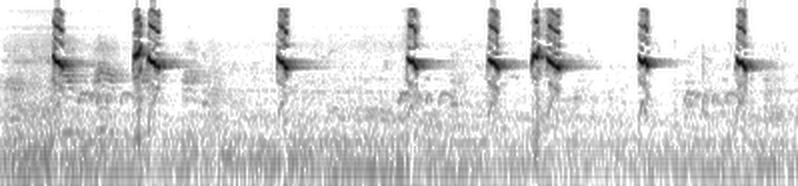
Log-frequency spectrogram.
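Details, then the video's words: Persistent sooty-headed bulbul singing: eight bright chirps over eight seconds, mostly single downslurred notes with a couple of doubled phrases, irregularly spaced in a quiet setting. "Burung Kutilang Gacor Doooor"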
